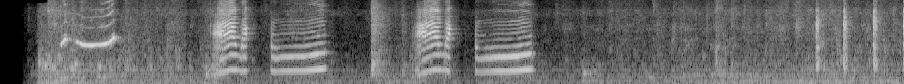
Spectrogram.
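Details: Pet parrot in India talking: loud, harmonic squawky phrases, some rising and some falling, separated by short pauses, followed by softer sounds and a few sharp clicks.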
